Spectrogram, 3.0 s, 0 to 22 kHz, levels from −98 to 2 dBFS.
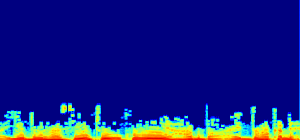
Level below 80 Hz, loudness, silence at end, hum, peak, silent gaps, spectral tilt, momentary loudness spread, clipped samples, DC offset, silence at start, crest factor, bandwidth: -38 dBFS; -14 LUFS; 0 s; none; -6 dBFS; none; -8.5 dB/octave; 4 LU; under 0.1%; under 0.1%; 0 s; 6 dB; 5.6 kHz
